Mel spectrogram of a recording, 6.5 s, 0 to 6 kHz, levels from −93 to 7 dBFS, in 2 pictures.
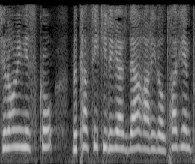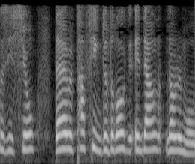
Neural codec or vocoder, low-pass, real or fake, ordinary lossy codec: codec, 16 kHz, 0.5 kbps, FunCodec, trained on LibriTTS, 25 frames a second; 5.4 kHz; fake; MP3, 32 kbps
